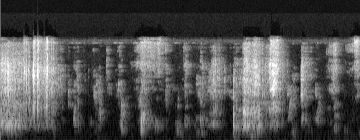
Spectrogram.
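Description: Piglet eating feed pellets off a concrete floor: irregular short crunching and snuffling sounds, after a denser stretch of noise in the first second.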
